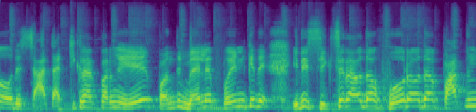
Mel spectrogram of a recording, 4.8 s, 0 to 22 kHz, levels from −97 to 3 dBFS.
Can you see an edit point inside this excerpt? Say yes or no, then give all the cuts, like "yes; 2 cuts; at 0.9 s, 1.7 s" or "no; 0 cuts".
no; 0 cuts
